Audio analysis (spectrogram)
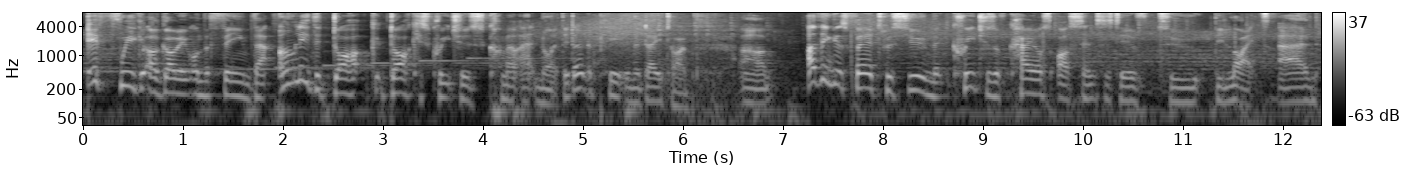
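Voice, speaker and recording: A man's voice: mid-range voice, sing-song, moderate pace, music in the background. A man giving enthusiastic, conversational game commentary, speculating with emphatic delivery. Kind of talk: enthusiastic fan theory commentary.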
